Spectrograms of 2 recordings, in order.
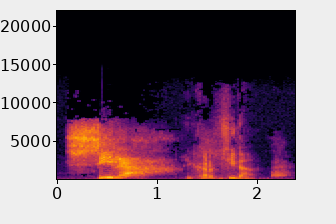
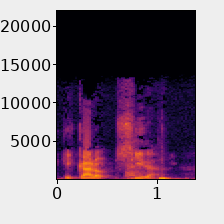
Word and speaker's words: Hikaru Shida: Hikaru Shida. I see how I said it wrong again. Hikaru Shida.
